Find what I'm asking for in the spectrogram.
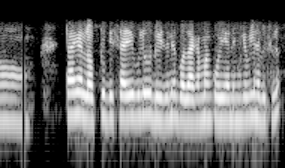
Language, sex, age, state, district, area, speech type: Assamese, female, 30-45, Assam, Lakhimpur, rural, conversation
